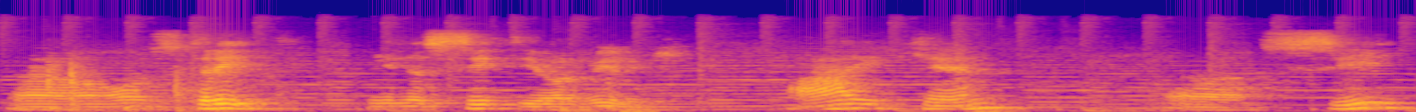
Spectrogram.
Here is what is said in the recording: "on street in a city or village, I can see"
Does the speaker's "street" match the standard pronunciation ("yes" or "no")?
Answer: yes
